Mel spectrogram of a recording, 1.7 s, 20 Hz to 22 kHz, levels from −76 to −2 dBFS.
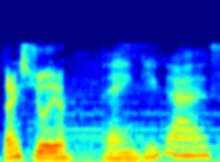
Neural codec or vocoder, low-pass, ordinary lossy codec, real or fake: none; 7.2 kHz; MP3, 64 kbps; real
